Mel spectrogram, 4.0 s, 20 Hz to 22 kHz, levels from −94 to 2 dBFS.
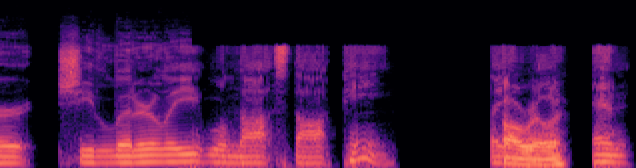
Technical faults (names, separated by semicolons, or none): adaptive stream at a lower bitrate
